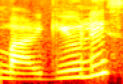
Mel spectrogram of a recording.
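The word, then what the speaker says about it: Margulis: আচ্ছা, এখন এরকম দুইজন বিজ্ঞানী মার্গিউলিস এবং হুইটেকার, দুইজন বিজ্ঞানী আমি নামটা লিখি, একটু কঠিন তো, তোমরা আমার সাথে সাথে একটু বলো, তাহলে তোমাদের উচ্চারণ করতে সুবিধা হবে।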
